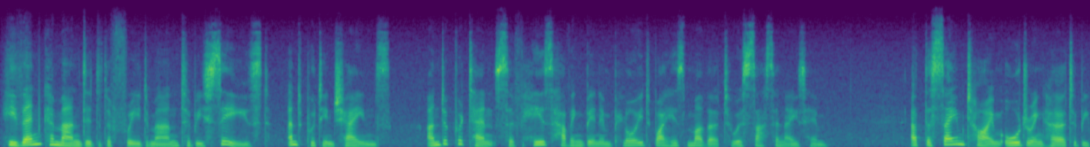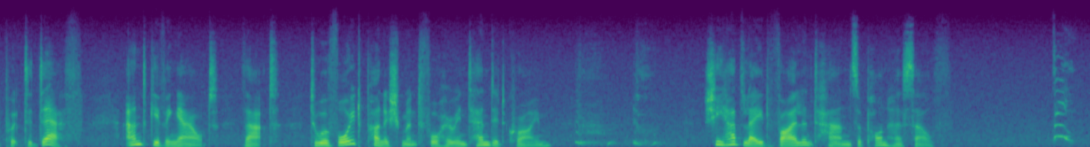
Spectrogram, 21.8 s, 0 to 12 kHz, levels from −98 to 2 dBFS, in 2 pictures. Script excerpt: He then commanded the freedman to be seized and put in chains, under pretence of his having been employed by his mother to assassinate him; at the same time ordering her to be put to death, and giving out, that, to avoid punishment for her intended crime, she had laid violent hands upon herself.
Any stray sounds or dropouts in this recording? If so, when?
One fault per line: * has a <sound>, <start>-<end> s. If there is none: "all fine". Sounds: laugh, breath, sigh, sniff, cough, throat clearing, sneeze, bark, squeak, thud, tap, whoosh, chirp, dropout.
* has a cough, 16.6-17.6 s
* has a sneeze, 21.4-21.7 s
